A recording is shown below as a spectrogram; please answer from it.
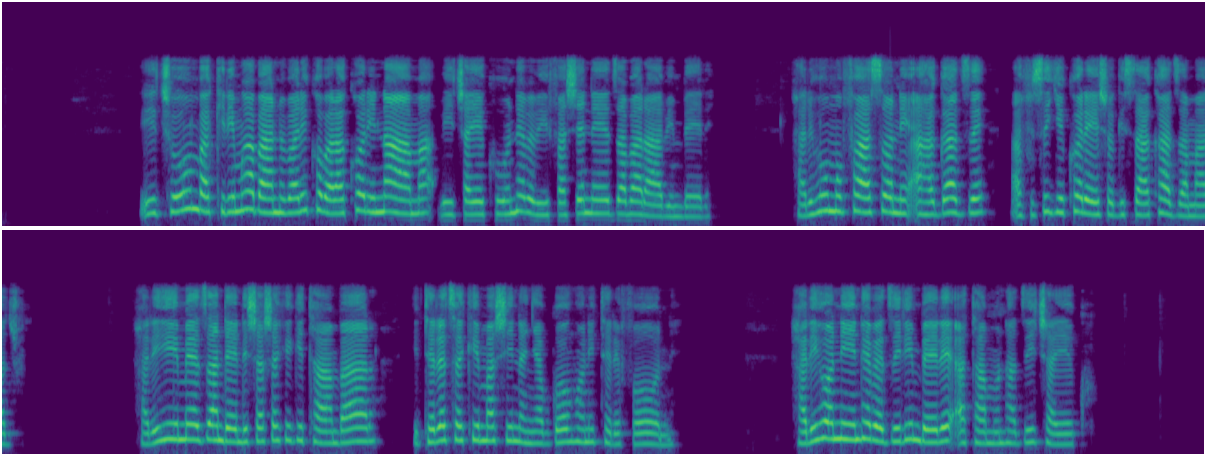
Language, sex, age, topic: Rundi, female, 36-49, education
